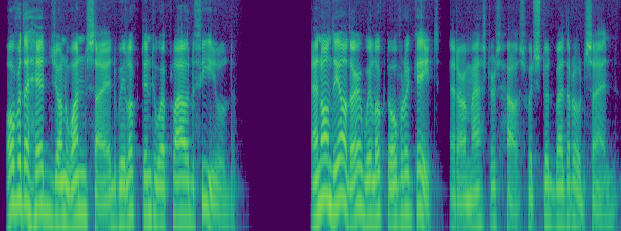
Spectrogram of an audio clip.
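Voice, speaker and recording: A male audiobook narrator reads a storybook in a dramatic style. His intonation is very lively and his phrasing deliberate, on a slightly muffled, lo-fi recording. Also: mid-range voice.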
